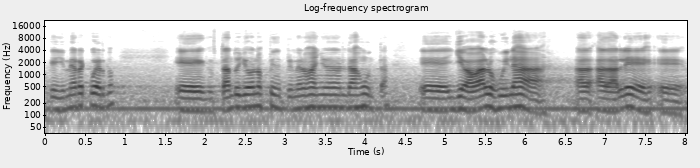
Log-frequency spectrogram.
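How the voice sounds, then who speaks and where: A man in his sixties from Guanacaste with a Guanacaste Costa Rican accent, a guest talking in a casual interview, rambling and halting with many restarts. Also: a little high, fairly even intonation, noisy background. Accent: Guanacaste Costa Rican Spanish. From Costa Rica, Guanacaste. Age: 60s.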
